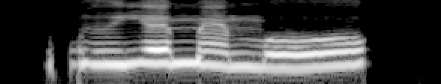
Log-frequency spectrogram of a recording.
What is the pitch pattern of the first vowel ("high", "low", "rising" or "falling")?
high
